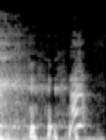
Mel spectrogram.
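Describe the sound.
A person imitates a dog barking with three quick voiced "woof"-like yaps in a short burst, loud, with no other talking.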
